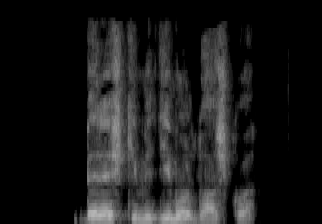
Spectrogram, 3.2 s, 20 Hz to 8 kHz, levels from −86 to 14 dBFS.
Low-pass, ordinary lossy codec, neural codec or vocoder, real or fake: 7.2 kHz; MP3, 48 kbps; vocoder, 44.1 kHz, 128 mel bands every 256 samples, BigVGAN v2; fake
